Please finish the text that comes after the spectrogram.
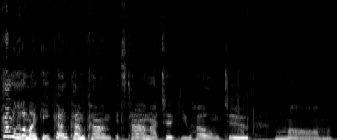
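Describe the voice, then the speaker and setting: Woman as an eager, lively butterfly guide. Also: mid-range voice, extremely slow, creaky, slight background noise, exaggerated voice. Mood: helpful. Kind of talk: preschool picture-book read-aloud.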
